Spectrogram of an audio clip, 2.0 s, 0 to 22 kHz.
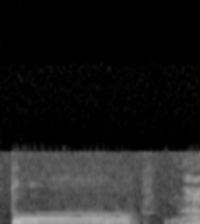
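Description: A clarinet playing one steady held note for about a second, pitched a bit lower than 440 Hz.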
